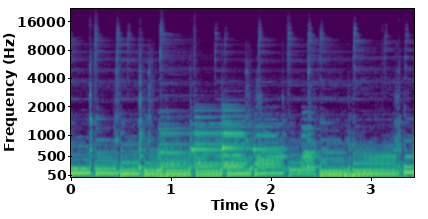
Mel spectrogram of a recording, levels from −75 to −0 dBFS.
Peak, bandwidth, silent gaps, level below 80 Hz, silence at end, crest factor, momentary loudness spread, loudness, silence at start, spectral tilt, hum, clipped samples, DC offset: -6 dBFS; 16.5 kHz; none; -24 dBFS; 0 s; 14 dB; 3 LU; -21 LUFS; 0 s; -7.5 dB/octave; none; under 0.1%; under 0.1%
